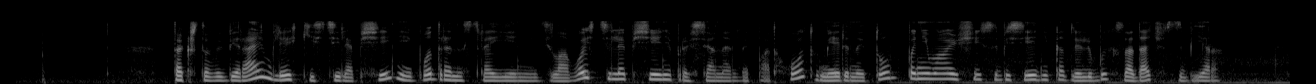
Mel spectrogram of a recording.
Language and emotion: Russian, neutral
